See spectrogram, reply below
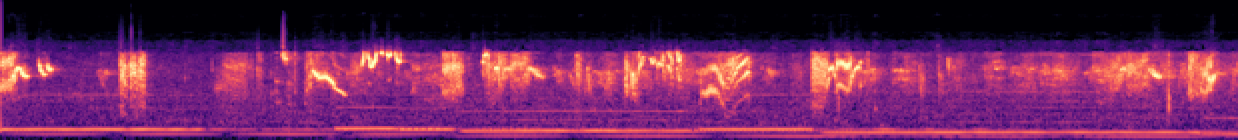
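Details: Bright, jumbled song of an African starling, with swooping whistles, chattering bursts and squeaky rising notes, accompanied by a slow, low electronic melody of held tones changing every second or two.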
